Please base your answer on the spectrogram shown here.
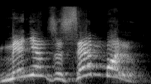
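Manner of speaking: very high, loud belted-out call. Giving another speaker a cue line to try: Gru voice. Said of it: "Gru always says that".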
